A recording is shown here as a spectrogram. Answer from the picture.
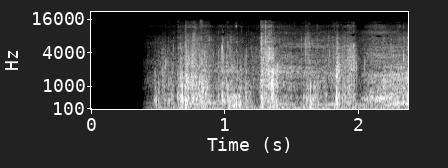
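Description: Dead silence for the first half second, then a runner's footsteps on a dirt trail, a steady series of short steps over a background hiss.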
